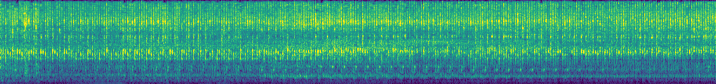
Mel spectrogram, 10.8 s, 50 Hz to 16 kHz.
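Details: Mercedes W202 with OM605 turbo diesel idling with a regular knock near three per second and a sharp clatter on top; abnormal engine knocking, cause unknown.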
